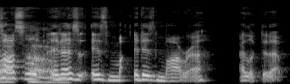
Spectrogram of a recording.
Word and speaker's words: Mara: and it is awesome it is it is mara i looked it up mara okay well i said it wrong in other episodes mara i'm so sorry yeah you're a beautiful human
